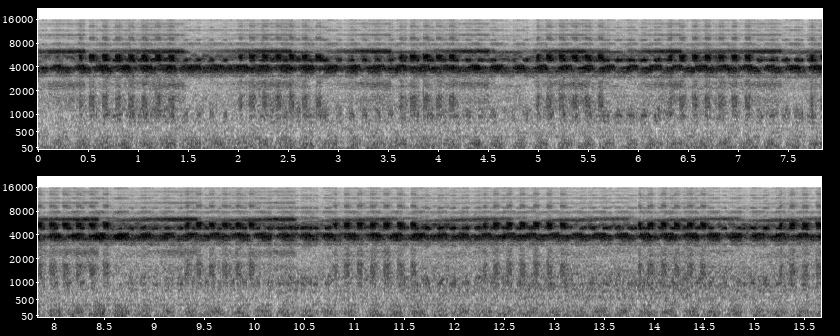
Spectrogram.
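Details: Many insects singing in a Japanese garden on an autumn night nearing dawn, an unbroken wall of shrill trills with regular pulsed chirps repeating roughly four times a second.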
